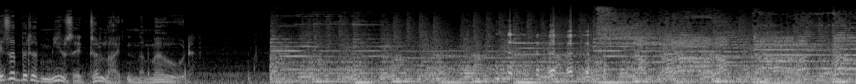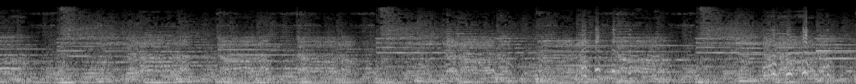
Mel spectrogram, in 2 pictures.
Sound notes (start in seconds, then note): 2.6 ♫ jaunty adventure music ♫; 4.9 laughter; 6.1 ♫ jaunty adventure music ♫; 14.1 laughter; 14.1 ♫ jaunty adventure music ♫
